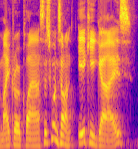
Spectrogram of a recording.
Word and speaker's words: Ikigai: This one's on Icky Guys. It's inspired by the happiness equation by Neil Pasricha. Icky Guys. That's how you pronounce Icky Guy.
